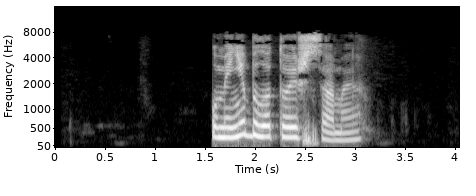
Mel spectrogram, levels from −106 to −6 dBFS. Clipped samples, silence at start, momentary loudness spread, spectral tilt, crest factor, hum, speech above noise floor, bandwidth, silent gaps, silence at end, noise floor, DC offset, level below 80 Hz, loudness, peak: under 0.1%; 1.55 s; 14 LU; -3.5 dB/octave; 18 dB; none; over 77 dB; 8.2 kHz; none; 1 s; under -90 dBFS; under 0.1%; -60 dBFS; -13 LUFS; 0 dBFS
